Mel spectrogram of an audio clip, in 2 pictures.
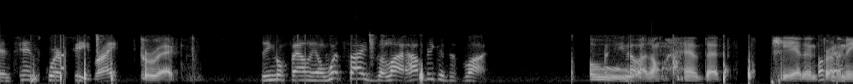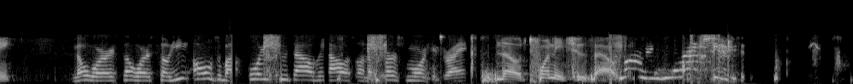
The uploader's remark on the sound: Q&A Call 2016-04-11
